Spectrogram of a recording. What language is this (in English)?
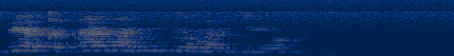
Russian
